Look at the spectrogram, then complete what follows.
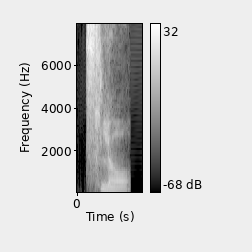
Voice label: "slaw", Indian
